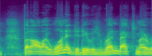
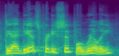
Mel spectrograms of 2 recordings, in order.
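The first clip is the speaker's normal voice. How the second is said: higher, quicker explaining voice; light character voice, pitched up and brisk; lightly voiced Eugene; 6 semitones higher than usual. A narrator's reading. Eugene explains shields to a student, lightly voiced and higher.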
